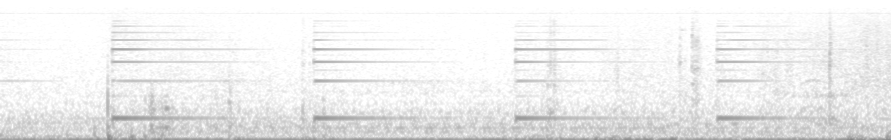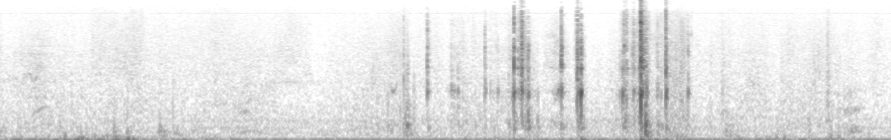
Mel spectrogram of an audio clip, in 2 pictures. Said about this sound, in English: I'm going to start the car then.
